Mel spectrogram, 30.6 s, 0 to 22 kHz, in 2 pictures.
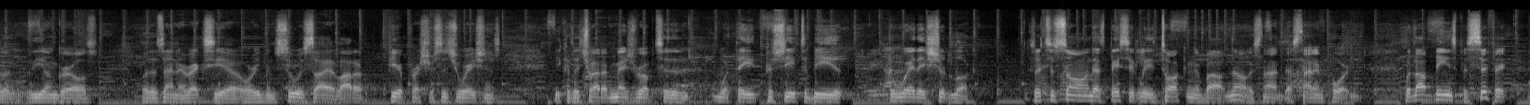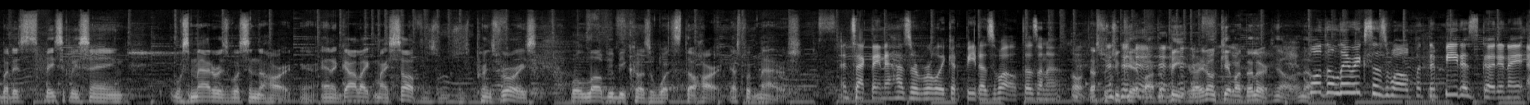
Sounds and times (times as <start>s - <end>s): Speech: 0.0s - 25.3s, 26.1s - 29.4s
New-age music: 0.0s - 30.6s.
